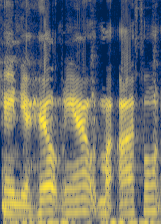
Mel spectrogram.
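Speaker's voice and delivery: put-on deep Southern accent. Imitating a man from Tennessee, with a deep Southern accent. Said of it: "that had a real deep Southern accent".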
